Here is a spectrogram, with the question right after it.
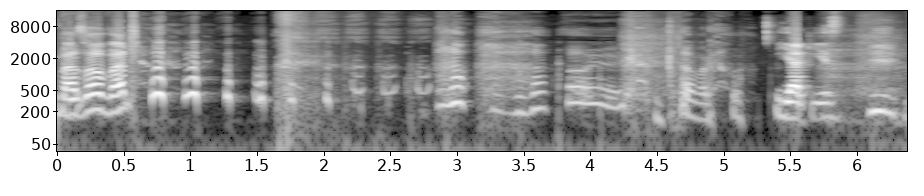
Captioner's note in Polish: śmiech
